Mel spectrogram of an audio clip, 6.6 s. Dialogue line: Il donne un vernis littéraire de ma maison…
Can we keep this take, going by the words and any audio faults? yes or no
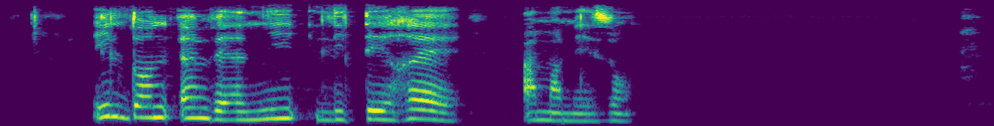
no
